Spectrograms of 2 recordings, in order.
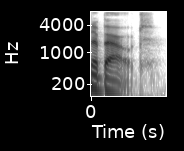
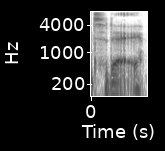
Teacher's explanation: It's a reduced, unstressed, super efficient vowel. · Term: schwa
